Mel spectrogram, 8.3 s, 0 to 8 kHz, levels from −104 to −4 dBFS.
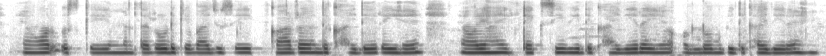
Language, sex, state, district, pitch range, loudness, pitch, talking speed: Hindi, female, Chhattisgarh, Rajnandgaon, 200-210 Hz, -36 LUFS, 205 Hz, 210 wpm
